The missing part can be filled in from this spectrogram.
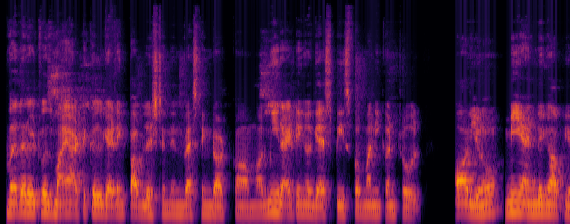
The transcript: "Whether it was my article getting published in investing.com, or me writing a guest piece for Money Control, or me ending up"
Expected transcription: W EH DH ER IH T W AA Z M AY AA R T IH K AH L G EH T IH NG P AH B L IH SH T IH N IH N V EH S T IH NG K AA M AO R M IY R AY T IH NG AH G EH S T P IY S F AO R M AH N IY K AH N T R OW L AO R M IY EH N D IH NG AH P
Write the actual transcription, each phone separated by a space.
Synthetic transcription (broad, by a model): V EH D ER IH T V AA Z M AY AA R T IH K AH L G EH T IH NG P AH B L IH SH T IH N IH N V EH S T IH NG K AA M AO R M IY R AY T IH NG AH G EH S T P IY S F AO R M AH N IY K AH N T R OW L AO R M IY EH N D IH NG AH P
